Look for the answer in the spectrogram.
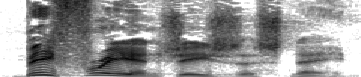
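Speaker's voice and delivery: ordinary delivery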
